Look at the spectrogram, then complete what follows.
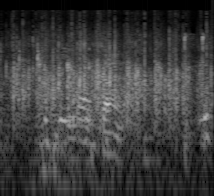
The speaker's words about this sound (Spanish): Bueno, muy bien, muy bien. Un aplauso.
